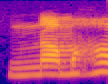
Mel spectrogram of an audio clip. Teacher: नमः जमाते, अब यहाँ पे नम के बाद विसर्ग दिया हुआ है तो ह की साउंड देता है विसर्ग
